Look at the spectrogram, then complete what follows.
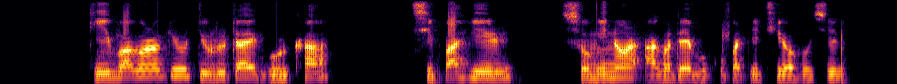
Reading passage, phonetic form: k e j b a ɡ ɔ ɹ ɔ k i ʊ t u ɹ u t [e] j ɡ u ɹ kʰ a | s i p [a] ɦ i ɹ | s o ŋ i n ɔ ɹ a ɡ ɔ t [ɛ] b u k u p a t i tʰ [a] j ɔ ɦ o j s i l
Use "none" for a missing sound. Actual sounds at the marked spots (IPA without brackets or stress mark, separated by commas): a, a, ɛ, i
